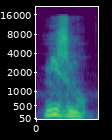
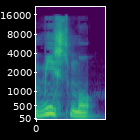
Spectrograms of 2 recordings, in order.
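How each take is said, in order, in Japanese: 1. 「s」の音は有声音で、「z」のような音です。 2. 「s」の音は無声音です。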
